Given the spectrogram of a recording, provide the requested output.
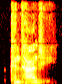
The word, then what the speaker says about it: Ketanji: Joe Ketanji.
